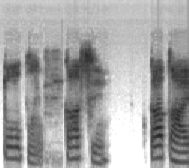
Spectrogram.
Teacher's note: 어두 자음이 경음화되는 현상입니다. 전라도, 충청도, 경상도에서 공통적으로 나타나며 뚜부, 까시, 까자의 형태로 나타나 비교적 원래의 단어를 유추하기는 쉽습니다.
